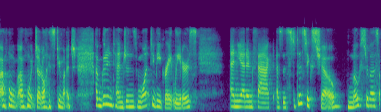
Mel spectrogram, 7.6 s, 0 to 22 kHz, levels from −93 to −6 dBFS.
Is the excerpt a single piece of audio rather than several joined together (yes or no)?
yes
